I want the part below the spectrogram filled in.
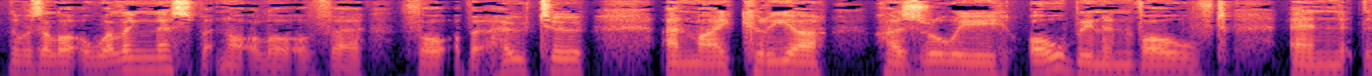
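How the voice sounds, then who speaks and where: A Scottish man with a lowish, bright voice, giving a plain, measured self-introduction as a board candidate. The sound is dry and a little dull, like lo-fi meeting audio. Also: no echo. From Scotland. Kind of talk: spoken introduction at an online meeting.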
